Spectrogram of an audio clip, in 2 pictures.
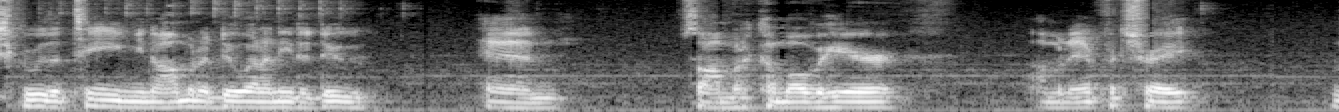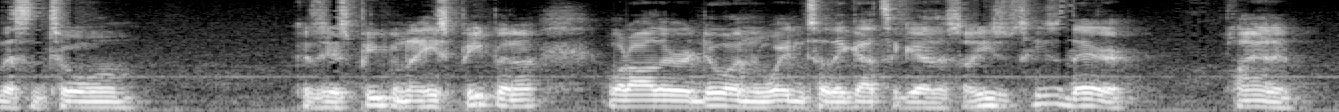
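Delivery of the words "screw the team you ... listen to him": ordinary talk, nothing marked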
